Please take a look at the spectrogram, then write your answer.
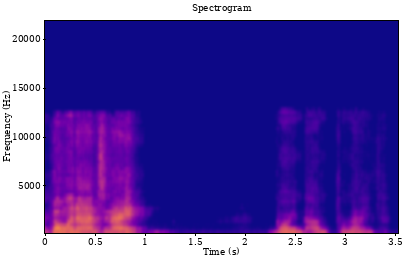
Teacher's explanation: get rid of the G. There's no G.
